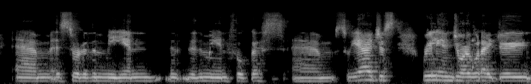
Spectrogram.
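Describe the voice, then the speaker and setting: A woman with a Northern Irish accent, fairly low in pitch, with ordinary pitch variation and a bright, sharp tone. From Northern Ireland, County Armagh. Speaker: golf instructor. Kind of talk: casual chat. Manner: hesitant, many fillers.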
